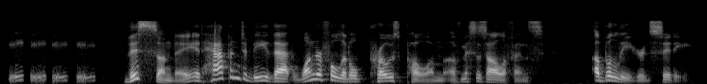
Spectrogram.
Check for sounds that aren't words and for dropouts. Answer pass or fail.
fail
